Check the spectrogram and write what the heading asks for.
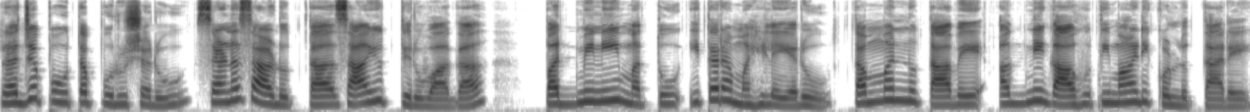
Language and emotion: Kannada, neutral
